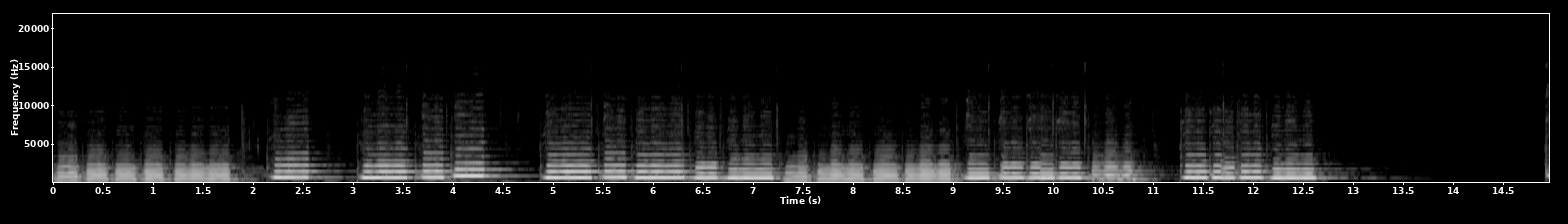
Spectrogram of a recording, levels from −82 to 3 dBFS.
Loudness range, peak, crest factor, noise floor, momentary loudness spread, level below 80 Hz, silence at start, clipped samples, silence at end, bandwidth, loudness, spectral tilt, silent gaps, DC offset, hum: 3 LU; -10 dBFS; 12 dB; -85 dBFS; 9 LU; -66 dBFS; 0 s; under 0.1%; 0 s; 9.4 kHz; -22 LUFS; -1 dB/octave; 14.26-14.85 s; under 0.1%; none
